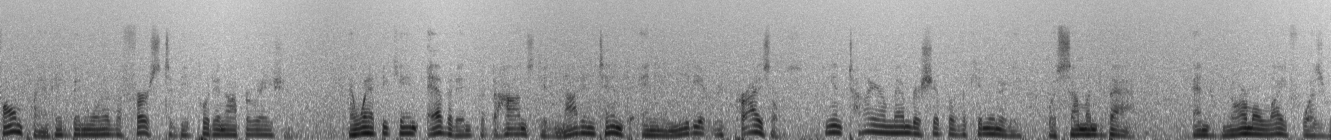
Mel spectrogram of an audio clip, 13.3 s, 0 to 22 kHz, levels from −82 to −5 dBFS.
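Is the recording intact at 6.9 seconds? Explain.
Yes, the speech at 6.9 seconds comes through intact, with only the room's own background noise sitting about 13 dB below it.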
